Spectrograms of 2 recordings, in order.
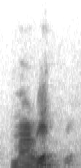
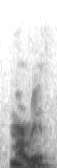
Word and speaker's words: married: Married. Good. Again? Married. Okay, now I almost couldn't hear the D at the end of it.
